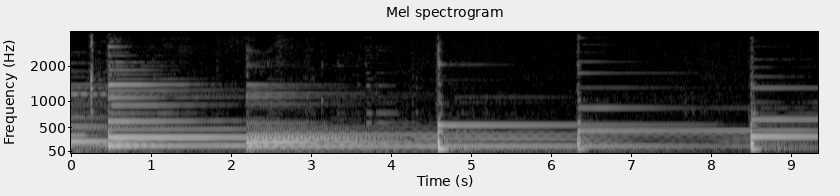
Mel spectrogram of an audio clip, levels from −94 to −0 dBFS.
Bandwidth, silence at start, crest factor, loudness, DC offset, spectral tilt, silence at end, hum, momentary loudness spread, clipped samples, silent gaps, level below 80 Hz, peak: 3.9 kHz; 0 s; 22 dB; -38 LUFS; under 0.1%; -9 dB/octave; 0 s; none; 17 LU; under 0.1%; none; -58 dBFS; -18 dBFS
